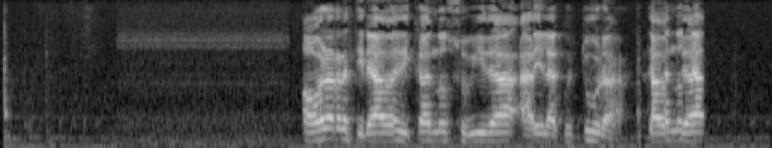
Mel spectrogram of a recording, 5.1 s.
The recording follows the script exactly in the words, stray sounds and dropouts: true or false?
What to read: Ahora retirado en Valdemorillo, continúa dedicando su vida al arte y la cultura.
false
